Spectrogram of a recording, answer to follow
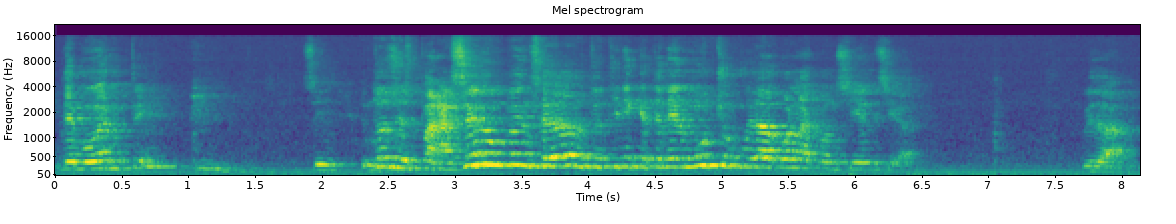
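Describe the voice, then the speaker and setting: A man preaches in a church sanctuary, his fairly high voice ringing through a very reverberant hall and picked up from a distance. He keeps tossing questions to the congregation and swings from loud emphatic peaks to quiet low asides. A faint hiss sits under the room sound. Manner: call-and-response questions to the congregation. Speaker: pastor. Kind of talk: sermon.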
